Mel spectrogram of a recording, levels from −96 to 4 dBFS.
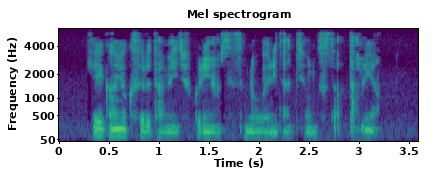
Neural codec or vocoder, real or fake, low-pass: vocoder, 44.1 kHz, 80 mel bands, Vocos; fake; 5.4 kHz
